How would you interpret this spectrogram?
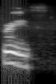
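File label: "praise", Nigerian Pidgin, female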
